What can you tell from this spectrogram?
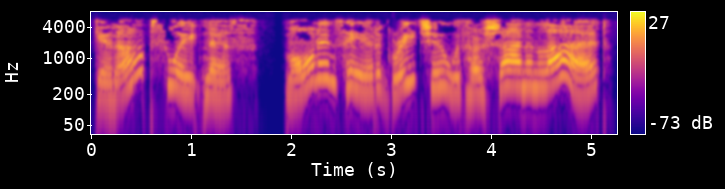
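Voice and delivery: high, lilting granny voice; a sweet old grandmother waking a child. Acted. Grandmother wake-up call.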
